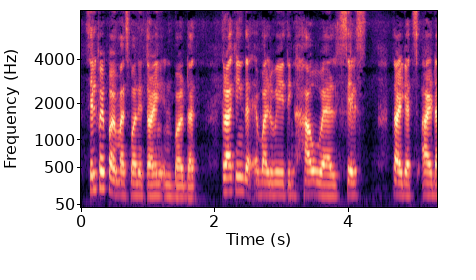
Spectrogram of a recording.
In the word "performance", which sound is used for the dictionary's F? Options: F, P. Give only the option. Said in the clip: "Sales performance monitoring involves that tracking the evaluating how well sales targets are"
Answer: P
